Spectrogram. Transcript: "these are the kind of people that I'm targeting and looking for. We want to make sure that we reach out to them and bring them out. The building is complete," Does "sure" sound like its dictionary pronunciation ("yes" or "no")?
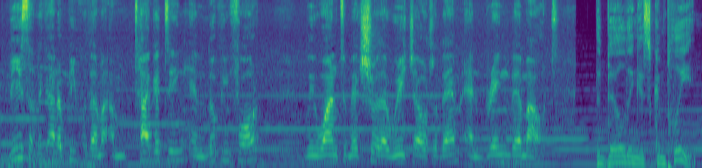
yes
